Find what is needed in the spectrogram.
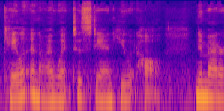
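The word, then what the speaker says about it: Stan Hywet: If you're ever near Akron, Ohio, and have a few hours free, it is worth going to visit Stan Hewitt Hall. It's spelled Hywet.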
